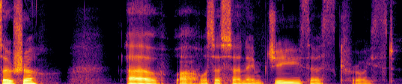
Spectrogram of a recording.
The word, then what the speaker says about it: Saoirse: I watched See How They Run, which is the, I believe her name is pronounced Sosha.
